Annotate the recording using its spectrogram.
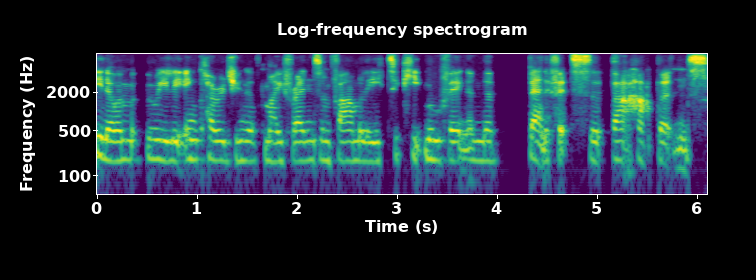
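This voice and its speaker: With a Welsh accent, a woman speaks at a moderate pace in a fairly low pitch and fairly even intonation, the sound dry and close with no echo. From Wales, Llantrisant. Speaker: charity director. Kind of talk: casual interview. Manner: halting.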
